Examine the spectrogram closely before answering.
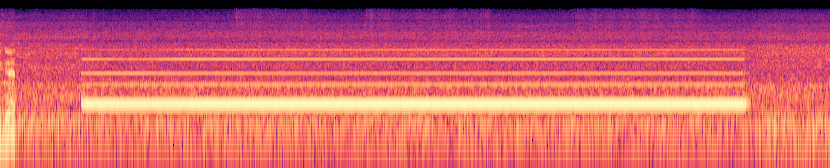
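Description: An electric device gives a steady high-pitched whine.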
